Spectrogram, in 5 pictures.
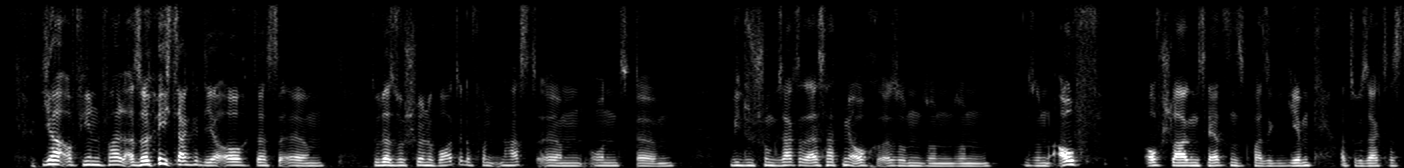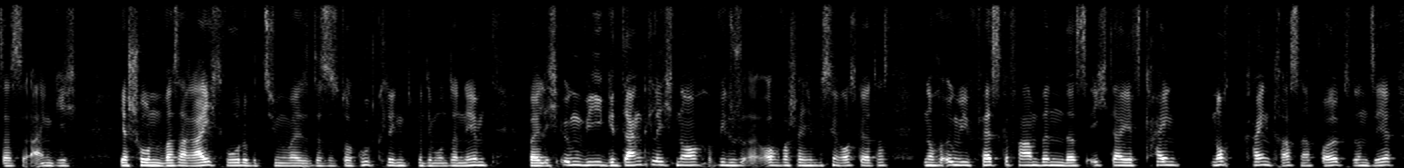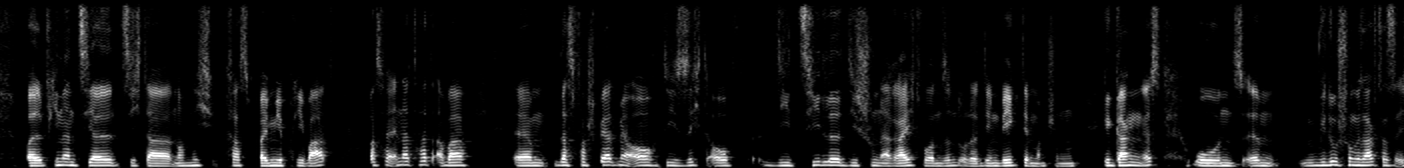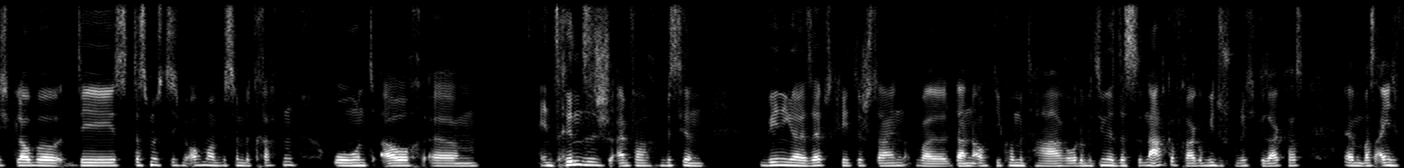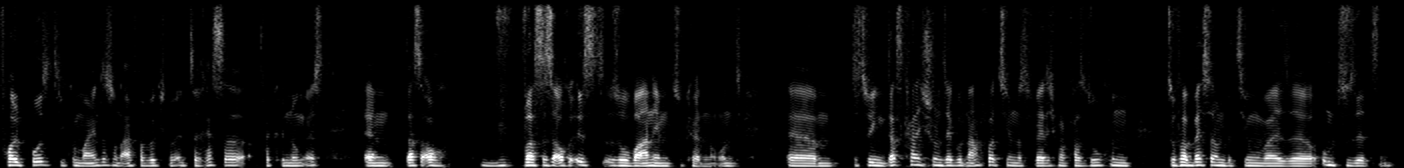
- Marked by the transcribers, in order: laughing while speaking: "ich"
- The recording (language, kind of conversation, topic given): German, advice, Wie kann ich mit Rückschlägen umgehen und meinen Ruf schützen?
